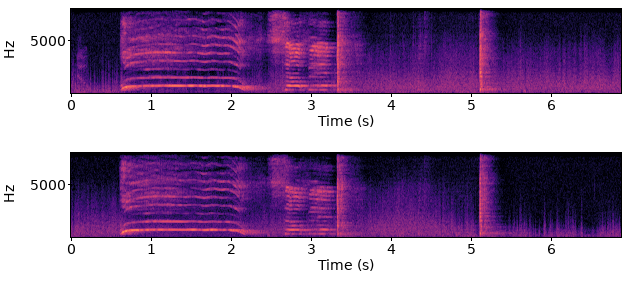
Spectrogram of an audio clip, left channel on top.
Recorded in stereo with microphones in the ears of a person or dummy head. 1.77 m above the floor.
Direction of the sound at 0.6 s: 65° right (ahead or behind).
